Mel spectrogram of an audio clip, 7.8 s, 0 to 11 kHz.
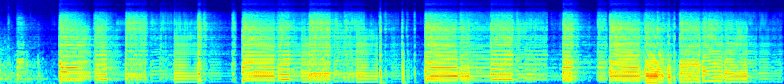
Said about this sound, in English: So David Main, the guys from Macari's and Solar Sound, made me a prototype of a 65 Mark I tone bender, and it's just great.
